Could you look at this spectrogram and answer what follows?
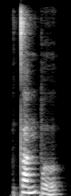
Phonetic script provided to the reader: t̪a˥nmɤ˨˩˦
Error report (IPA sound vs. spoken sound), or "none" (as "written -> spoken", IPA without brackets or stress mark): m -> p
